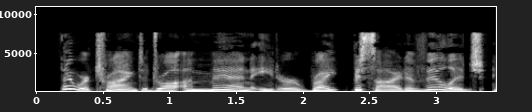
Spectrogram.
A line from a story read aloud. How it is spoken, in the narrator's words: exclaims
